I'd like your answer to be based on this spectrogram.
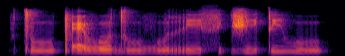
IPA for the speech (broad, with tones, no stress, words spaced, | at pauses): tʼuː˦pʼæ̰˨βo˦˨ duː˨βu˨ri˦s | ʒi˨ti˦βu˨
